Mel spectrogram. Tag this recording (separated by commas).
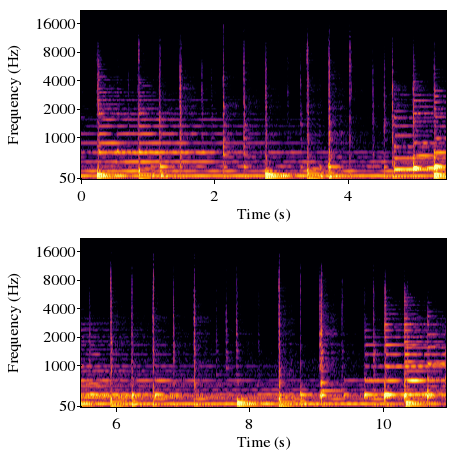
Music, New-age music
